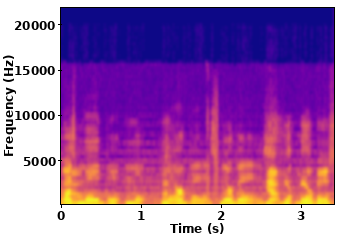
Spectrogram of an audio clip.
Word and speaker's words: Morbol: Yeah, Morbols is like the true pronunciation.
